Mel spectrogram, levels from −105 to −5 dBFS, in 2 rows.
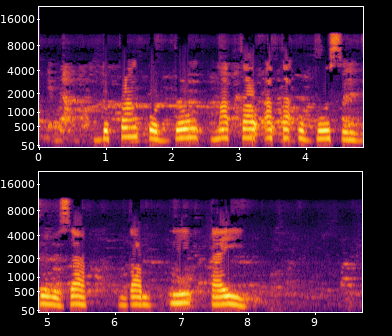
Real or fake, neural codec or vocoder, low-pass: real; none; 10.8 kHz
